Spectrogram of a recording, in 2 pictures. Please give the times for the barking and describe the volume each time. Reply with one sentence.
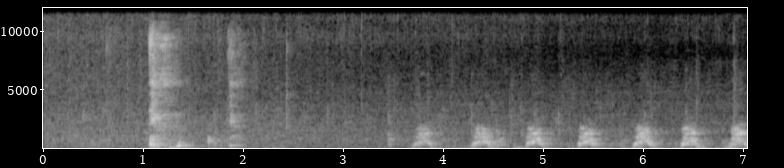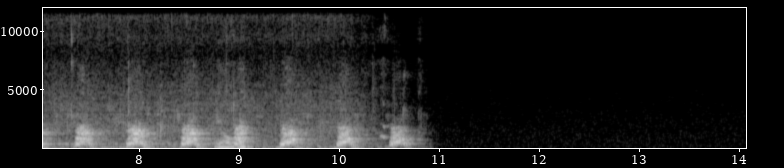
The barking can be heard from 3.6 to 10.7 s, at a steady volume.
